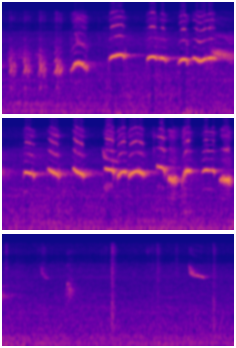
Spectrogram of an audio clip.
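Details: Chinese hwamei, a caged songbird, singing a loud run of clear whistled notes, rising and falling between high slurs, repeated rapidly for about seven seconds, then a few faint scattered notes.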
